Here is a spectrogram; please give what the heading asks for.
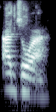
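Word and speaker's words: Adwa: So even though it's spelled A D W A, you pronounce it with a J. So it's AA or you can call me.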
